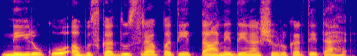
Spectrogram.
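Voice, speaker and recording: A woman's voice: on the low side, normal speed, darkish tone, no echo. A woman telling a scripted moral story as narrator.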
